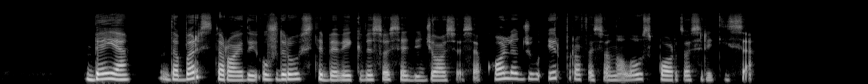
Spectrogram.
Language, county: Lithuanian, Utena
